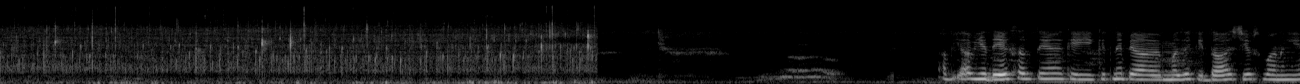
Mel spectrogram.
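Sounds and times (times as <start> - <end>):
food deep-frying in hot oil: 0.0 - 6.0.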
